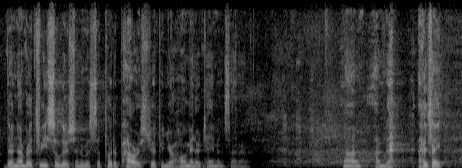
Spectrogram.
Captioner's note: laughter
